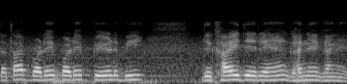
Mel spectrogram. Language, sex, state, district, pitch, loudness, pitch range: Hindi, male, Bihar, Supaul, 205 Hz, -16 LUFS, 195-215 Hz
